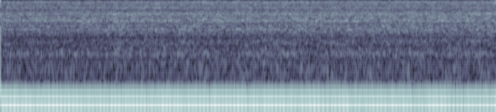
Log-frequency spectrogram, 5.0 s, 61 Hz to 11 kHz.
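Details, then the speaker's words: 2004 Corvette C5 Z06 commemorative edition V8, started after 16 months in storage on possibly stale fuel: deep, smooth, even idle with steady low rumble, no misses or ticks; healthy idle. "of a beyotch if that doesn't just seem like I drove it yesterday and put it away it sounds like a champ woohoo good good"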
